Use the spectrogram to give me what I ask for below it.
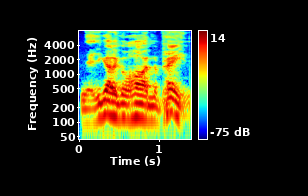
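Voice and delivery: usual speaking voice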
